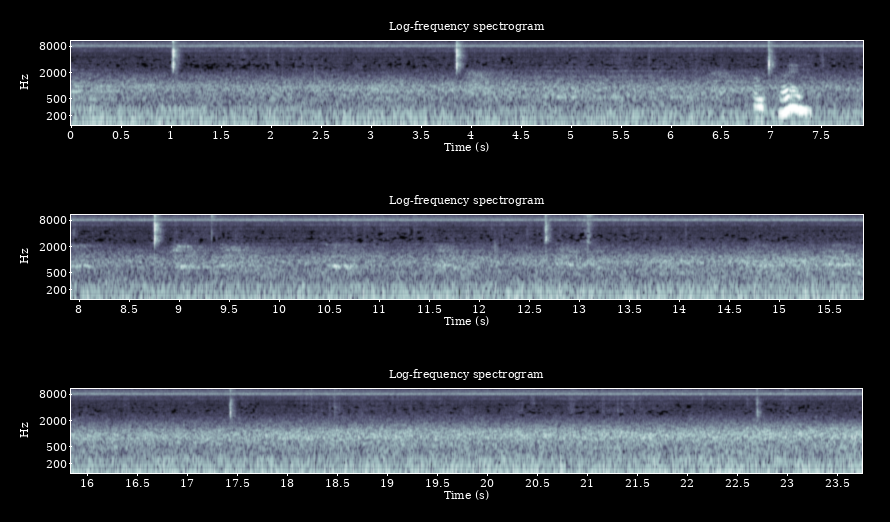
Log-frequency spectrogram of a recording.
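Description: Garden shears snip plant stems with sharp clicks.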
